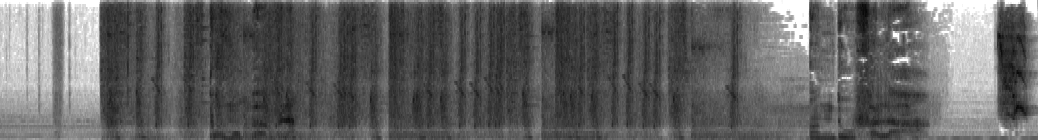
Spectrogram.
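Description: Magic blasts crackle and crash in rapid bursts.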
